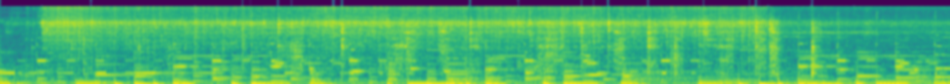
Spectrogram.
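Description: Red onion and garlic sizzling in hot oil in a metal wok, stirred with a metal spatula that clicks and scrapes against the pan. The sizzle starts suddenly about half a second in as the aromatics go into the oil, and eases off a couple of seconds before the end.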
